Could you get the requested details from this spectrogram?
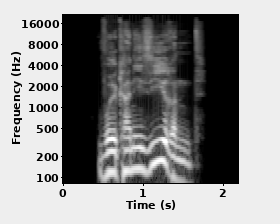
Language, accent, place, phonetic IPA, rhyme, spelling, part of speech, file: German, Germany, Berlin, [vʊlkaniˈziːʁənt], -iːʁənt, vulkanisierend, verb, De-vulkanisierend.ogg
- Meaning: present participle of vulkanisieren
